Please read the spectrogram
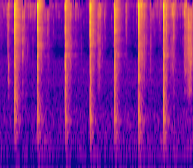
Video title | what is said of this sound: The BEST Way to Remodel Water Damaged Steps and Porch! | you can hear that it's Hollow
